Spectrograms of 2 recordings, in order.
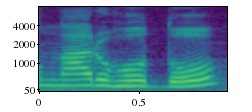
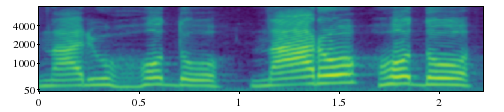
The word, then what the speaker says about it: Naruhodô: Não é o rodo da sua, que você puxa a água do banheiro, é rodô, você fica rodando, aí a pessoa que rodou é o Naruhodô, tá bom?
